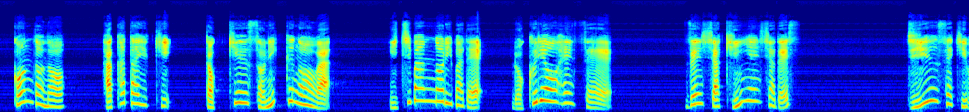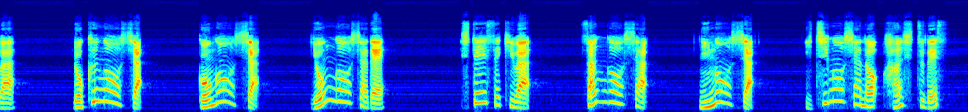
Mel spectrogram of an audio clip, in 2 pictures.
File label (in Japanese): 案内放送; 宇佐; ソニック 博多行き; なおこの案内放送は、のりば関係なく全てのホームで流れます。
